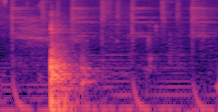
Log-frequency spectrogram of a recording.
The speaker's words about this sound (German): Und bevor wir euch vorstellen, stoßen wir wieder mit ihm, mit ihm an. Ich verrate schon gleich was. Zum Wohl. Zum Wohl.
